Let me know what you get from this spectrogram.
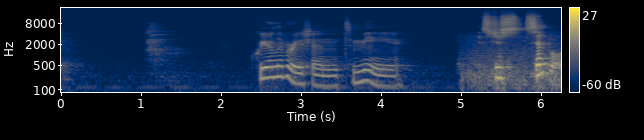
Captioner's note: sigh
